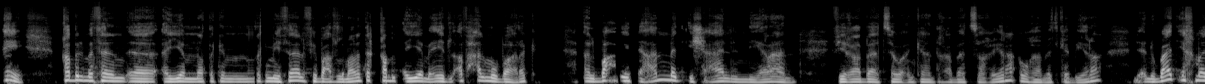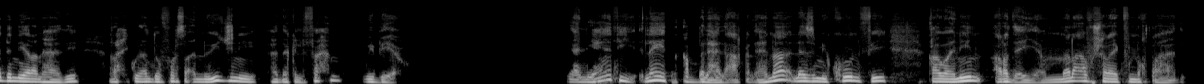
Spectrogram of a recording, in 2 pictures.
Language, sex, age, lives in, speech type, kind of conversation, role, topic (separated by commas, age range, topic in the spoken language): Arabic, male, 30-34, United States, conversation, unstructured, none, إيه رأيك في حرائق الغابات وتأثيرها على الكوكب؟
